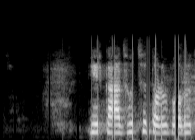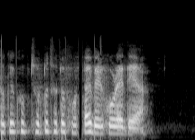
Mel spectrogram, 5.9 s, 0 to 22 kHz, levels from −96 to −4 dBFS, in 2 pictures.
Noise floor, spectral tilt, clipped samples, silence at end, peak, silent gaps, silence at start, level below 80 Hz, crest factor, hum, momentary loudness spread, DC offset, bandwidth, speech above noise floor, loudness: -78 dBFS; -5.5 dB/octave; under 0.1%; 0.75 s; -2 dBFS; none; 1.35 s; -60 dBFS; 20 dB; none; 8 LU; under 0.1%; 7.4 kHz; 58 dB; -21 LUFS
